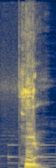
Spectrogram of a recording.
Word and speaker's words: ফুল: সঠিক উচ্চারণ ফুল। আমরা অনেকেই ভুল উচ্চারণ করে বলি ফুল, অর্থাৎ ফ এর উপর জোর দেই না। মুখ থেকে ফ উচ্চারণ করার সময় একটু সজোরে বাতাস বের করতে হয়। এখন থেকে সঠিক উচ্চারণটুকু করব ফুল।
